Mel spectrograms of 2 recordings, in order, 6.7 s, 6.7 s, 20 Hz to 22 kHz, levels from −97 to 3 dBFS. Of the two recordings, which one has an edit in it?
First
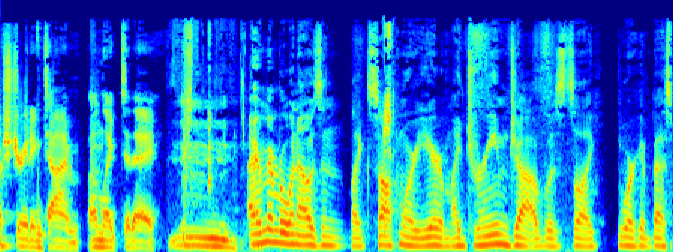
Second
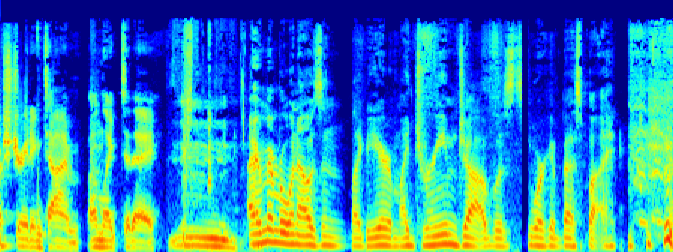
second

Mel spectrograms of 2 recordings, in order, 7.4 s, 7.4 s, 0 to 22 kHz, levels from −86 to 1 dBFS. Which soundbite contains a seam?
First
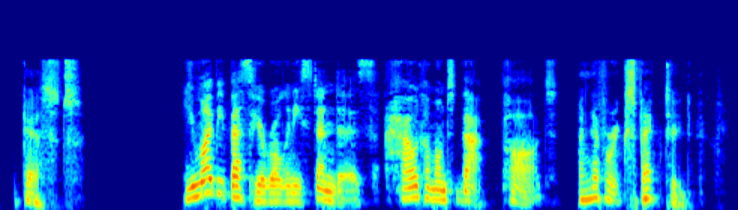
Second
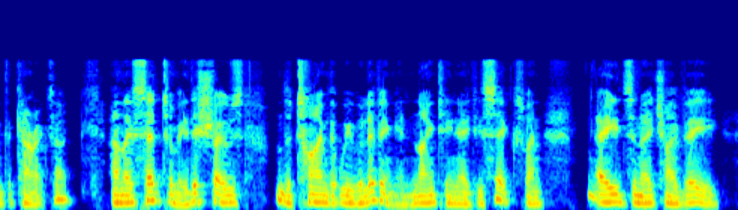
first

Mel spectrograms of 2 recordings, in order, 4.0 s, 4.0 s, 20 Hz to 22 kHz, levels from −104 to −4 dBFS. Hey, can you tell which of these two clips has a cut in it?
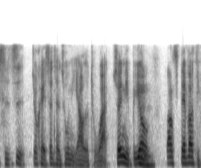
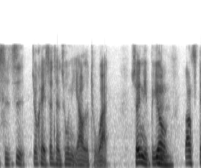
first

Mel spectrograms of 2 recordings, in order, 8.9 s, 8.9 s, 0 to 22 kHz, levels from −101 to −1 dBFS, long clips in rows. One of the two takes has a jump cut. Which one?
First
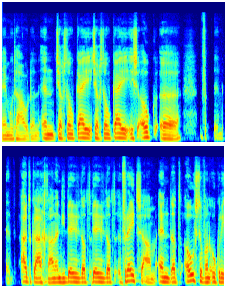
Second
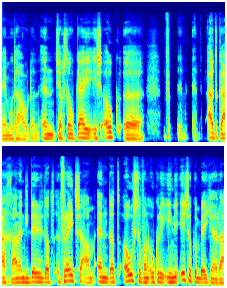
first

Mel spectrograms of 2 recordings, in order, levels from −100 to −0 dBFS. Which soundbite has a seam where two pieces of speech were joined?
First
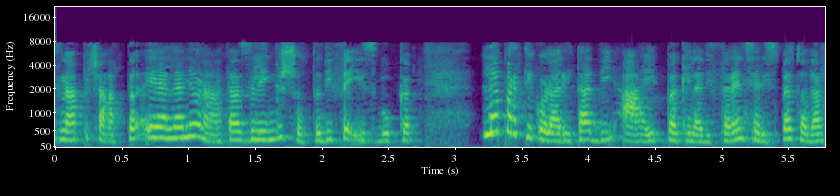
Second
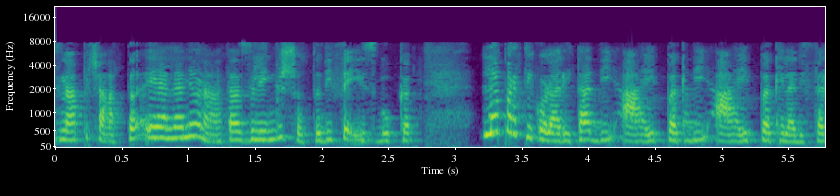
second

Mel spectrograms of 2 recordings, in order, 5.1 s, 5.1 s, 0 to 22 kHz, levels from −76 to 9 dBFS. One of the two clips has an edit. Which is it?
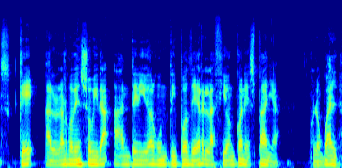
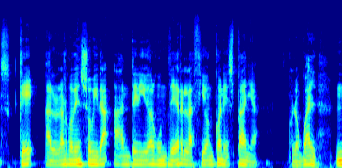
second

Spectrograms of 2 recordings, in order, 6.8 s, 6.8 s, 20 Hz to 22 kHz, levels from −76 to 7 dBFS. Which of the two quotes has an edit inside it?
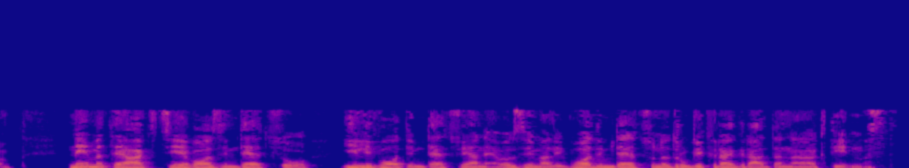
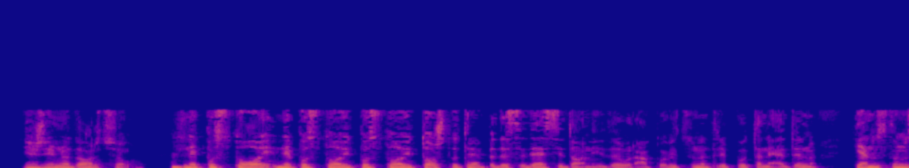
second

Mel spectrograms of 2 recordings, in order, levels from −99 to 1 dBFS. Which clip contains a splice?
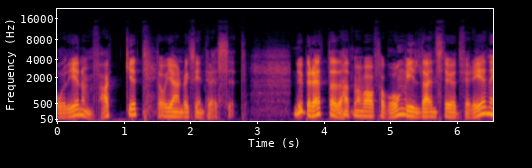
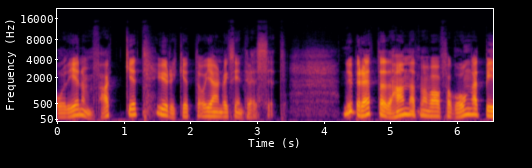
first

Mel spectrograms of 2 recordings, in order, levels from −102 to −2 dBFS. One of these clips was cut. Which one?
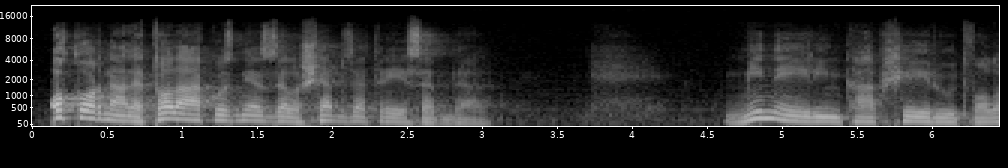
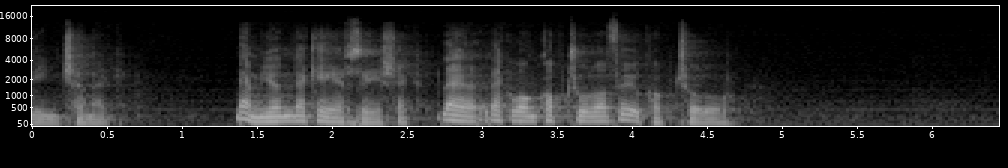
second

